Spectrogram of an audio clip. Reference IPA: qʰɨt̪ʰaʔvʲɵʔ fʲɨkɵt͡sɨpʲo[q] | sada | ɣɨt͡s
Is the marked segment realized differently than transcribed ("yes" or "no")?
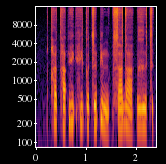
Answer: yes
